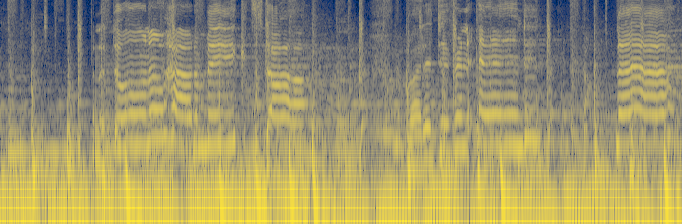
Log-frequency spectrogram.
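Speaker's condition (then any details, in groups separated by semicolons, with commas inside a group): No condition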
